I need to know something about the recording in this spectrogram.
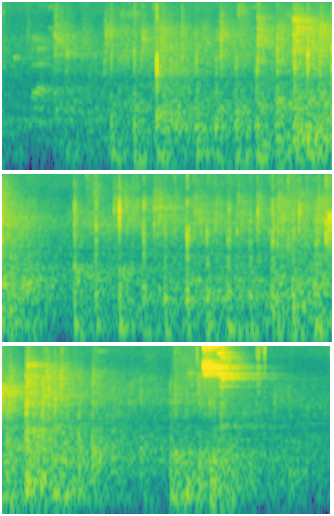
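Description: Sneakers pounding and squeaking on a sports hall floor as runners sprint across the hall and back, a fast patter of footfalls that swells and fades, with a brief high squeak near the end.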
